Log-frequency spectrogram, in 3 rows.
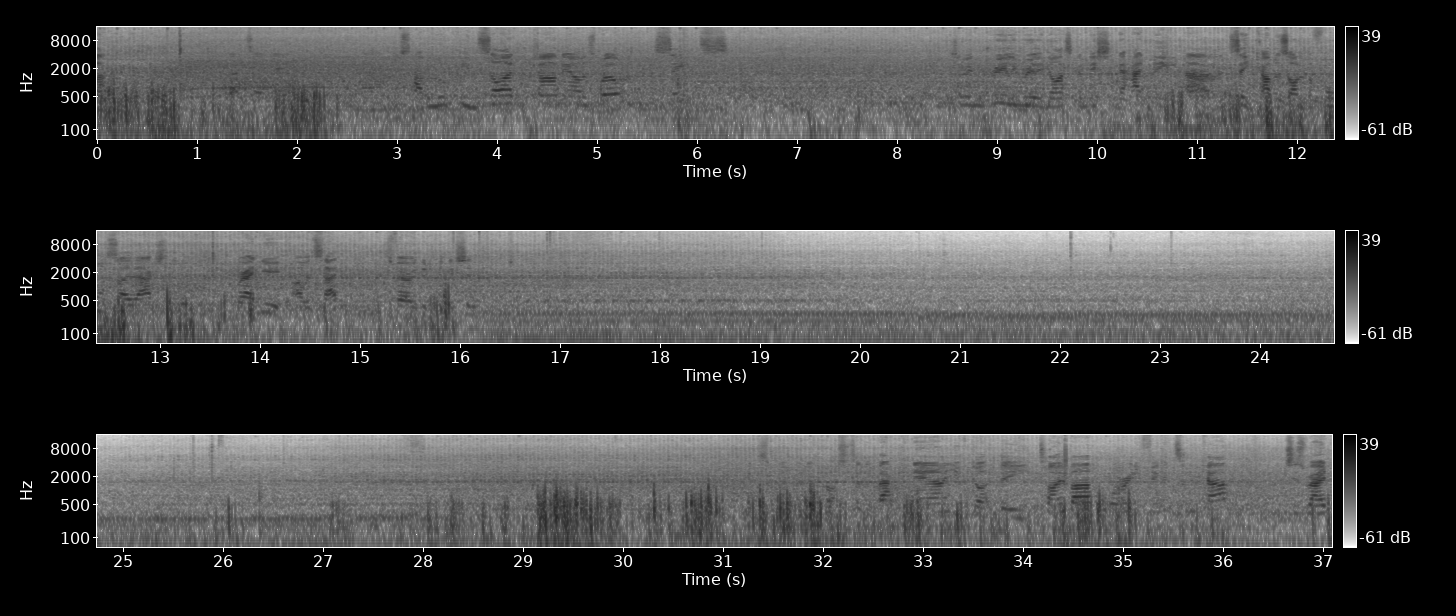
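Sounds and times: loud irregular rumbling: 0:00.0 - 0:37.0
vehicle engine idling: 0:00.0 - 0:37.0.

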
